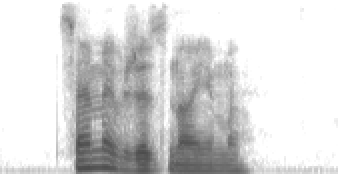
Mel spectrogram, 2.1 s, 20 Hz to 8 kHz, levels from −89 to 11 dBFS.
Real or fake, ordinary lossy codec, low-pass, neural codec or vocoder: real; Opus, 16 kbps; 7.2 kHz; none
